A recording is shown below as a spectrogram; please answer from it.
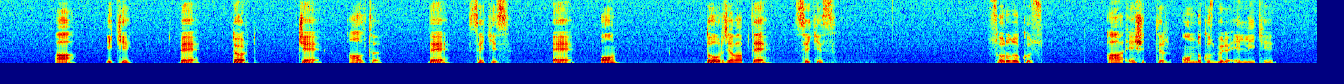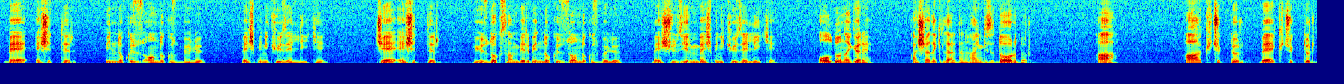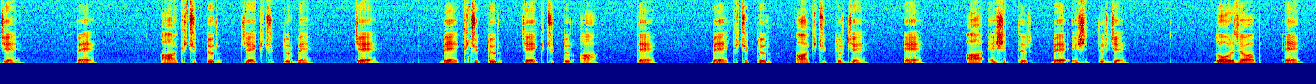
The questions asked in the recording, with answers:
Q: A eşittir 19 bölü 52 B eşittir 1919 bölü 5252 C eşittir 191.919 bölü 525.252 olduğuna göre aşağıdakilerden hangisi doğrudur?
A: Doğru cevap E.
